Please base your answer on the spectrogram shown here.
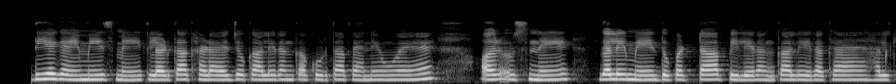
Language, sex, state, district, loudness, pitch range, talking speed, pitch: Hindi, female, Uttar Pradesh, Hamirpur, -16 LUFS, 215-230 Hz, 195 wpm, 220 Hz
